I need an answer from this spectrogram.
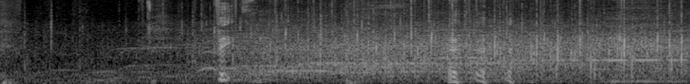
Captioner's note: attendees cheering and clapping; chuckles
